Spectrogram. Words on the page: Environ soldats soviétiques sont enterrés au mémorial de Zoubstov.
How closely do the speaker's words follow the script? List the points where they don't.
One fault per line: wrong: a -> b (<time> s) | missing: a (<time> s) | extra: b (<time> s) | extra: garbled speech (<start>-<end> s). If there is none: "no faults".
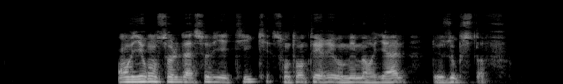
no faults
